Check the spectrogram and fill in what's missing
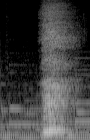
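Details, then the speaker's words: Old dog with a chronic cough: a single short, rough cough burst over quiet background music. "that's my dog, by the way, who's coughing. That is not me. He's an he's he's old and he's he's he's got a like a cough."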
